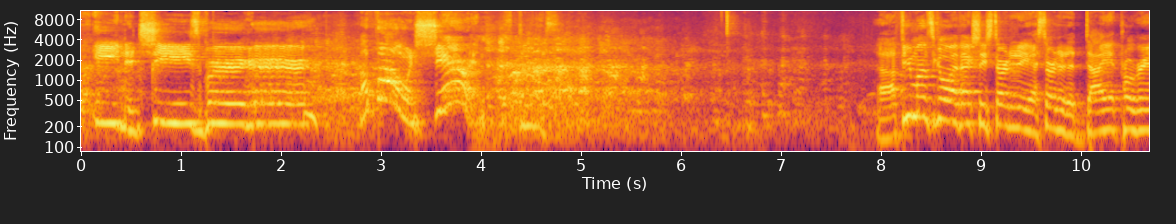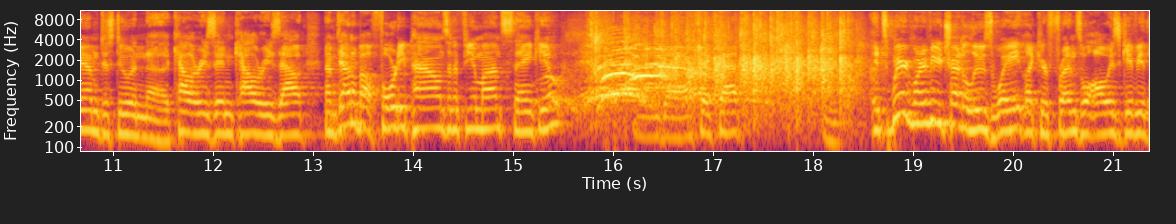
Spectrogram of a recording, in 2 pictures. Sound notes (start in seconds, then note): 4.9 audience laughing; 15.5 audience applauding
